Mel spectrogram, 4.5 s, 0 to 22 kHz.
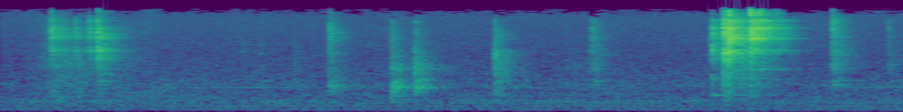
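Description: Scattered metal clicks and taps as a 6 mm Allen T-handle loosens a motorcycle fork's axle pinch bolt, with a louder clatter of hand tools a little before the end.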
